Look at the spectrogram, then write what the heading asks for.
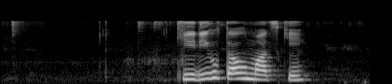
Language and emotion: Russian, neutral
